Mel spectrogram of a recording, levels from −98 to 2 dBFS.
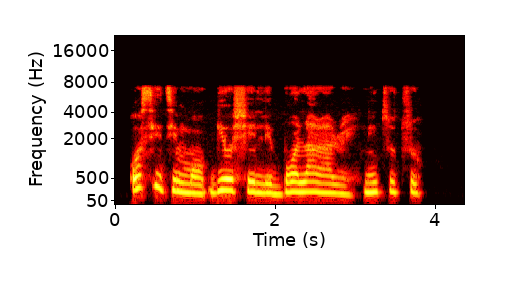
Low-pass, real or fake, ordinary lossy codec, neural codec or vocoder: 7.2 kHz; real; none; none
